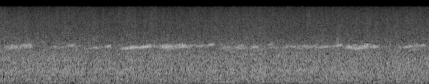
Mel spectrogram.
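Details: High, continuous frog trilling from a pristine forest river with moss-covered banks: a fluttering, slightly undulating note holds throughout, swelling at moments, layered over the even roar of flowing water.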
